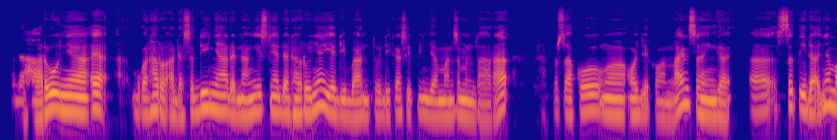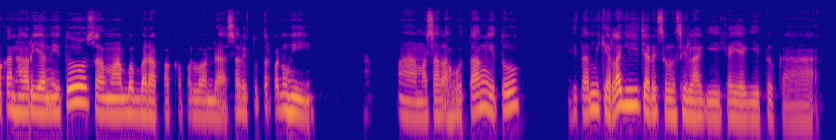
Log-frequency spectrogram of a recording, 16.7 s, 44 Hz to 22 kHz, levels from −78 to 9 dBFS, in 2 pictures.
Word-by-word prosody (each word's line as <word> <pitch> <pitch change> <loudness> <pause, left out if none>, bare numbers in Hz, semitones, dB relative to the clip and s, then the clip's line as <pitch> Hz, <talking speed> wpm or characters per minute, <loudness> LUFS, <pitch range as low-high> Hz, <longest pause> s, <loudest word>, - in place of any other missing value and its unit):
ada 250 - -8
harunya, 155 +1 +6
eh 175 -2 +5 0.2
bukan 140 -1 -5
haru, 165 -4 +2
ada 130 - -3
sedihnya, 165 +3 +2
ada 160 - +1
nangisnya 155 +3 0
dan - - 0
harunya 145 +7 +1
ya 155 - +3
dibantu 130 0 -3
dikasih 135 +2 -7
pinjaman 130 -3 -1
sementara, 120 -5 0 0.5
terus - - -6
aku 155 +5 0
nge-ojek 140 -1 0
online 120 - -1
sehingga 125 - +1
eee, 150 +11 -7
setidaknya 195 +2 +1
makan 175 -3 0
harian 150 -1 +2
itu 220 +10 +7
sama 140 -5 +2
beberapa 140 -2 -2
keperluan 130 -1 -7
dasar - - -4
itu - - -13
terpenuhi. 150 -5 0 0.9
Nah, 125 -3 -5
masalah 125 +2 -3
hutang 160 +9 -2
itu 175 +6 -1 0.5
kita 145 0 -5
mikir 175 - +1
lagi 210 +2 +6
cari 150 -4 +2
solusi 135 -1 -3
lagi, 125 -1 -3
kayak 120 -1 -4 0.2
gitu, 120 0 -12
Kak. 100 0 -13
140 Hz, 160 wpm, -21 LUFS, 130-160 Hz, 0.9 s, itu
